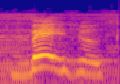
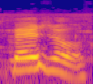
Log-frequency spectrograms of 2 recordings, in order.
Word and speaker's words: beijo: Beijos Beijos.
